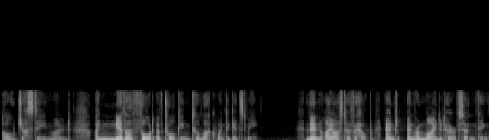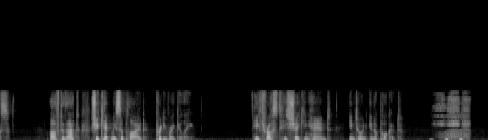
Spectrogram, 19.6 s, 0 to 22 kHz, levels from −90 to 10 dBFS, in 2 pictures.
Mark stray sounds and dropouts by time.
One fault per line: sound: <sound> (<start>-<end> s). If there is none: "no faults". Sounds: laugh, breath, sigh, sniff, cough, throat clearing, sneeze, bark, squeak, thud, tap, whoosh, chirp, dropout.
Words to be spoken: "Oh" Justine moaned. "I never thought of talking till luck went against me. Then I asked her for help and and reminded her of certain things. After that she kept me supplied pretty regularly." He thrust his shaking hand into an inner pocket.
sound: laugh (18.4-19.2 s)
